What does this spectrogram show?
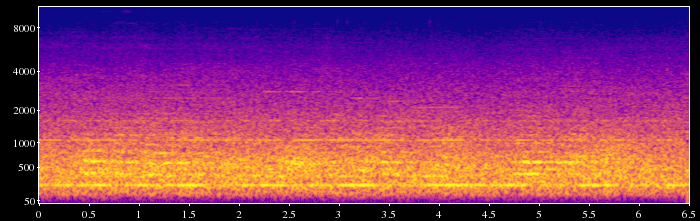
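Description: JR Kyushu N700 series shinkansen standing at the platform, its onboard equipment running with a steady hum amid continuous station rumble.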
